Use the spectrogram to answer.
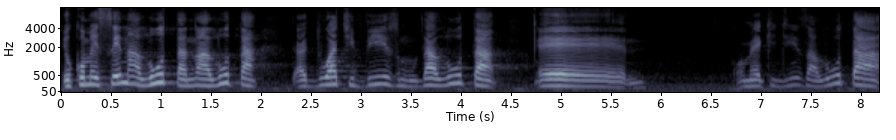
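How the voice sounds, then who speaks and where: On a very clean recording with a silent background, a woman of medium pitch speaks at a very slow pace, with long, frequent pauses and big swings in loudness. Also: ordinary pitch variation. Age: 60s. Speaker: domestic workers' union activist. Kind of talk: conference talk.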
